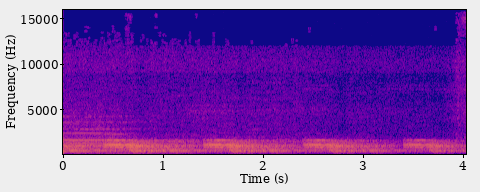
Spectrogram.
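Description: Electronic ambient music or sound design: a pitched, sonar-like tone pulsing about once a second and slowly fading.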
